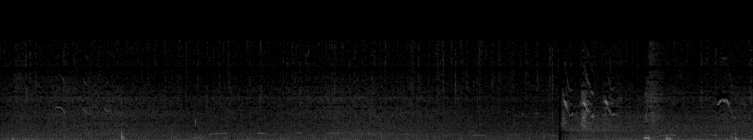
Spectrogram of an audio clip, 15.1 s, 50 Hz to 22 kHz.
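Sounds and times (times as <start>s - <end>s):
puppy squeaking: 14.2s - 15.0s.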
